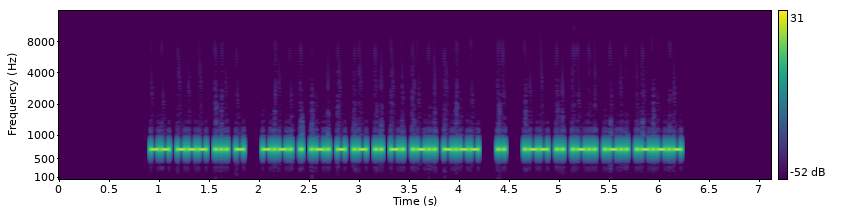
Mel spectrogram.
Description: Morse code, heard as a keyed tone, about 46 wpm, 700 Hz. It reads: MOST CERTAINLY I WILL.
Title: Sentences from Top 1000 Words - Review Part 1 - 45wpm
